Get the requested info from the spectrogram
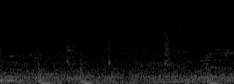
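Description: Faint, irregular light clicks of metal dental instruments during a wisdom tooth extraction, several close together near the end, over a low steady hum.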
